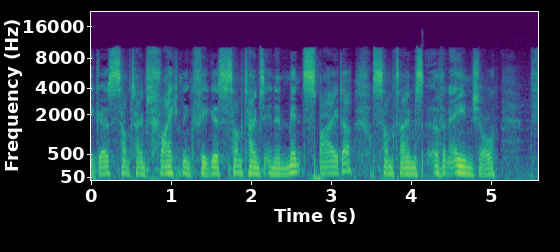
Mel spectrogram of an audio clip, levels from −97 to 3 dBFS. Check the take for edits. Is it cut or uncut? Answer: cut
